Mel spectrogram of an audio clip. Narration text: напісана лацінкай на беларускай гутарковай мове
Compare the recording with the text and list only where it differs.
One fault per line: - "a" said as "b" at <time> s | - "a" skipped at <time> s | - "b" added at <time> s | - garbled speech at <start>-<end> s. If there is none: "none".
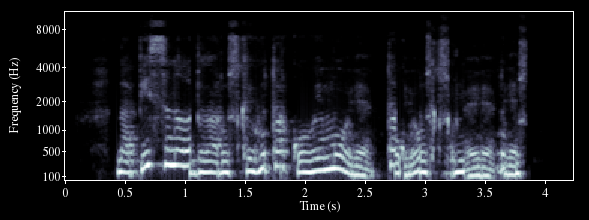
- "лацінкай" skipped at 1.0 s
- garbled speech at 2.7-3.9 s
